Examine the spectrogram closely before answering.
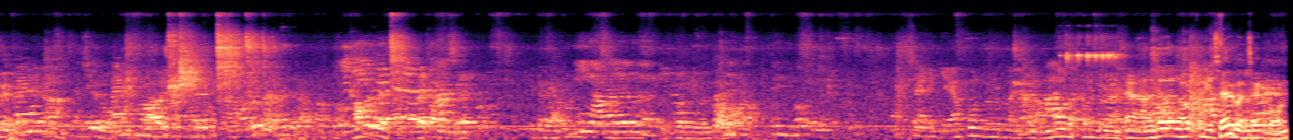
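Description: A group of young men and women talk and call out over each other in an echoing room.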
